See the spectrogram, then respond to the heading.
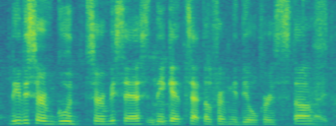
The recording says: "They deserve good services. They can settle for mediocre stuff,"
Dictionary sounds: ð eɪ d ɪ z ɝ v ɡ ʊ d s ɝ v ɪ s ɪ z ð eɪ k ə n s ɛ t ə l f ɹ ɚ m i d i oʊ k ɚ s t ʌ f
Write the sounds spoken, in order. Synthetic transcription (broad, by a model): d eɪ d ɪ s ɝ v ɡ ʊ d s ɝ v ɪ s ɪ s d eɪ k ə n s ɛ t ə l f ɹ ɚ m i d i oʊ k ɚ s t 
